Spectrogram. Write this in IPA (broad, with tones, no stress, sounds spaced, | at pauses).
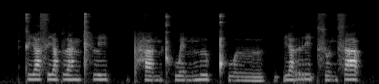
t i˦˥ a̯ s i˦˥ a̯ p l a˥˩ ŋ kʰ l i˥˩ t̚ | pʰ a˧ n kʰ w e˧ n ŋ ɯː˥˩ p̚ kʰ w ɯː˨˩ | ʔ i˧ a̯ r i˥˩ ʔ s u˩˦ n s a˥˩ p̚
